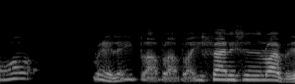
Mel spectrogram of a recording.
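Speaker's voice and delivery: high, breathy mimic of eager lads; squeaky, thin imitation of their questions; mock excited squeak. Mimicking the cellmates quizzing him, high and soft.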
